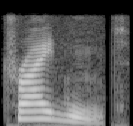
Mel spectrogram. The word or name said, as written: trident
